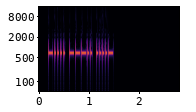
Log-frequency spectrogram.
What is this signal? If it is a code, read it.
Morse code, heard as a keyed tone, about 40 wpm, 700 Hz. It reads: 684
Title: Numbers - 3-Digit 40wpm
